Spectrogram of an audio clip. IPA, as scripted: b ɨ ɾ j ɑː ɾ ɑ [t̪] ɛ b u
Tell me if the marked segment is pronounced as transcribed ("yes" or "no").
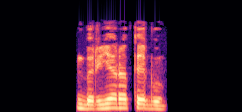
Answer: yes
